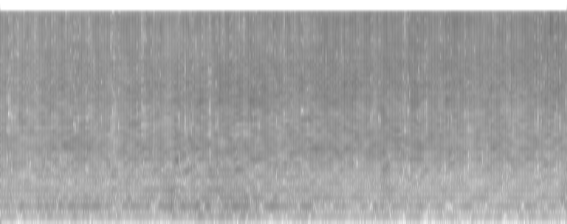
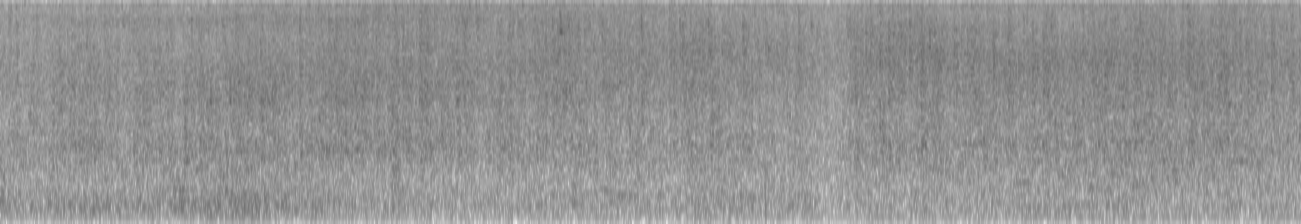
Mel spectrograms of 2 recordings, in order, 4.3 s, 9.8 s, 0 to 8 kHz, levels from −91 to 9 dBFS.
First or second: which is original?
second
